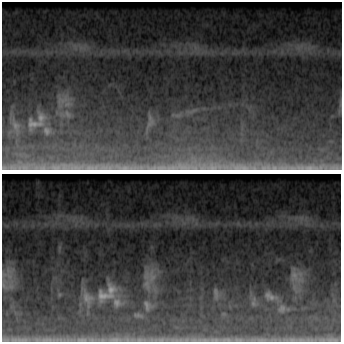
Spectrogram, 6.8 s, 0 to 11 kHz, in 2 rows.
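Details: Red-whiskered bulbul singing as a trapping decoy, 'lăng săng ché-cánh' style, 30 May 2016. Clusters of bright, twittering warbled notes alternate with short pauses, set against a loud continuous low drone.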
